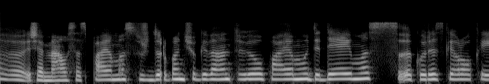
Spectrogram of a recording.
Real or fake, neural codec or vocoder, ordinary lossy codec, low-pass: fake; codec, 16 kHz, about 1 kbps, DyCAST, with the encoder's durations; MP3, 64 kbps; 7.2 kHz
